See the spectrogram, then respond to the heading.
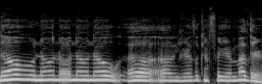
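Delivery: high-pitched, loud yelling call. Retelling how a nurse down the hall called out: imitating a nurse yelling. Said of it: "she starts yelling".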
